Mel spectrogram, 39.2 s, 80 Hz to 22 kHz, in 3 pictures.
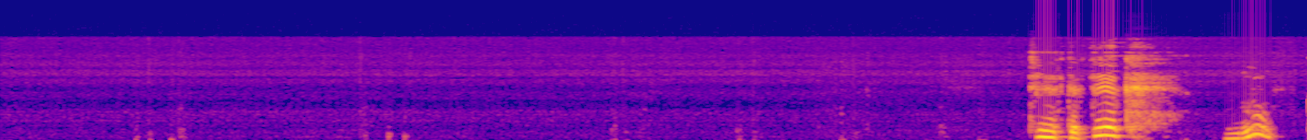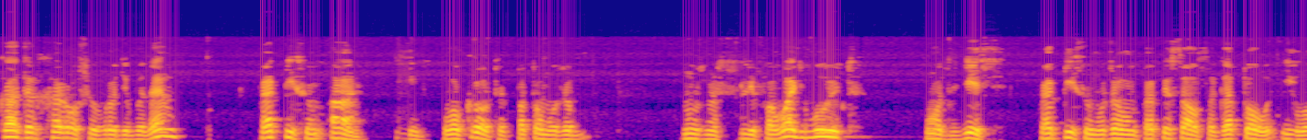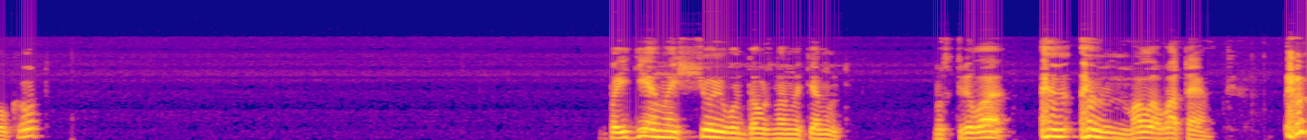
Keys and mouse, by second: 1.3 click, 1.8-3.5 middle drag, 3.9 g, 6.0 click, 8.4-9.4 middle drag, 10.5-15.2 middle drag, 16.0 a, 16.9 i, 18.4 middle click, 20.5 click, 21.0-22.5 middle drag, 25.2 i, 26.8-35.5 drag.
